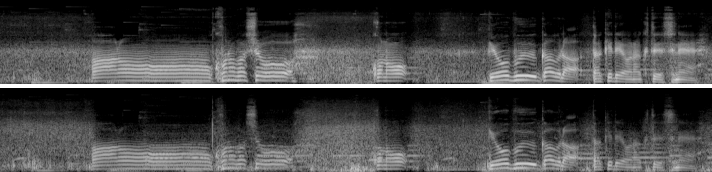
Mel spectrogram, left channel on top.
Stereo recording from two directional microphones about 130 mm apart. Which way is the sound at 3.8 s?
25° left (ahead or behind).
